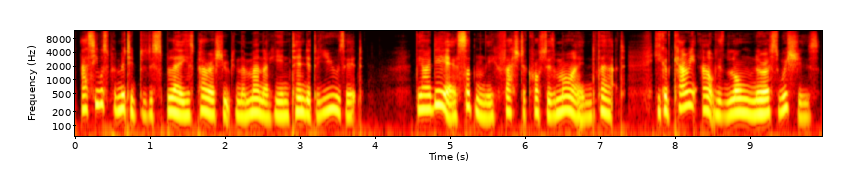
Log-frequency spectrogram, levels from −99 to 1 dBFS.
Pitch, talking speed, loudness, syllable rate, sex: 195 Hz, 195 wpm, -20 LUFS, 5.7 syllables/s, female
